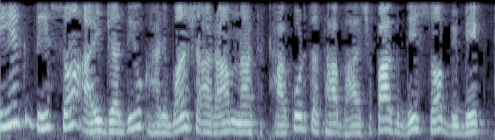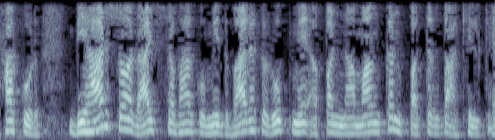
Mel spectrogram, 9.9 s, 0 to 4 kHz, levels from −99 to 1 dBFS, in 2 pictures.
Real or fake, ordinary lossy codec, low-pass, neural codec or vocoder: real; none; 3.6 kHz; none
